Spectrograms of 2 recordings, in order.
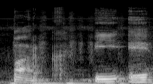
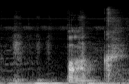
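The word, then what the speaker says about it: park: पर का आर की हम इसको पार्क बोलते हैं जो की बिल्कुल गलत है तो इसका सही उच्चारण आएगा पाक क्या बोलेंगे एक इंग्लिश एक अंग्रेज इसको पार्क नहीं बोलेगा पार्क बोलेगा तो इसका यूपा जो है पाक होता है ठीक है जैसे भाई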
